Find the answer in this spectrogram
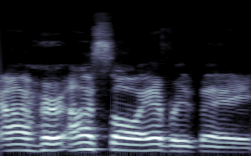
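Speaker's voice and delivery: mock crying, tearful voice. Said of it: "walks up to him crying like".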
